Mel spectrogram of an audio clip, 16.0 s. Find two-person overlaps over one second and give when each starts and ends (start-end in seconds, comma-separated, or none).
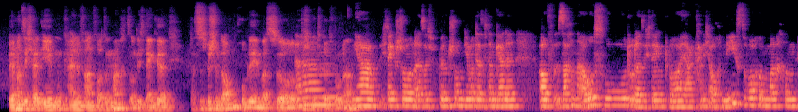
5.9-7.1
